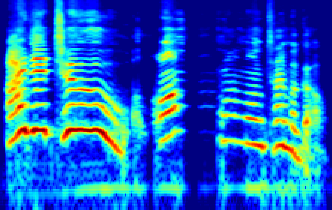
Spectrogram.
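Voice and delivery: excited. Real, not acted. Excited reply to a shared memory.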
